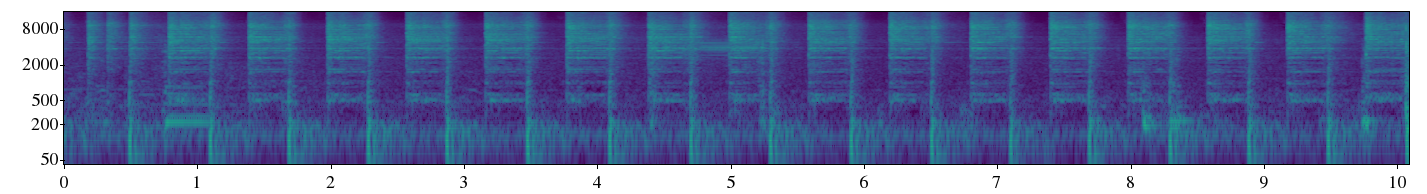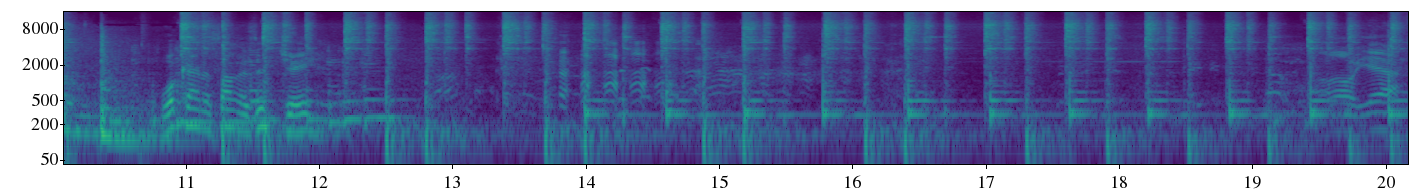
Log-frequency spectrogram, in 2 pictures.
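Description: Drum kit playing a steady groove on kick, snare and hi-hat, the drums carrying the music almost alone. A held note from another instrument comes in under the drums in the last few seconds.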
